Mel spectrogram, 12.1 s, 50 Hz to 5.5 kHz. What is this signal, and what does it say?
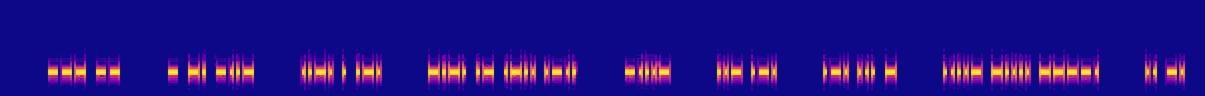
Morse code, heard as a keyed tone, about 34 wpm, 700 Hz. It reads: OM TNX FER CALL <BT> UR RST 469 IN
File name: UK MASTER QSOs TRAINING / 35WPM / UK MASTER QSOs 0022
